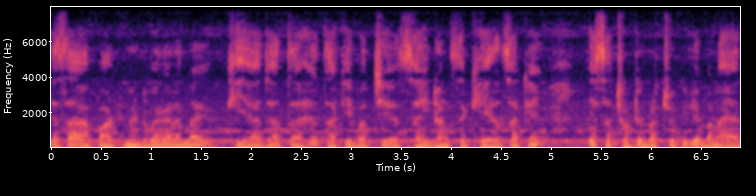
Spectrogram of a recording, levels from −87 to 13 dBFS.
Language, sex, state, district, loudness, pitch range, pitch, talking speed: Hindi, male, Chandigarh, Chandigarh, -15 LUFS, 100-125 Hz, 105 Hz, 175 wpm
